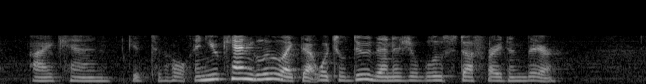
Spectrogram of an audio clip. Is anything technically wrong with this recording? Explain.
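No, nothing is technically wrong with this audio.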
